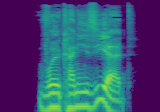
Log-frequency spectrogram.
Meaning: 1. past participle of vulkanisieren 2. inflection of vulkanisieren: third-person singular present 3. inflection of vulkanisieren: second-person plural present
- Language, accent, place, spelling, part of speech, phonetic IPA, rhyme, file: German, Germany, Berlin, vulkanisiert, verb, [vʊlkaniˈziːɐ̯t], -iːɐ̯t, De-vulkanisiert.ogg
